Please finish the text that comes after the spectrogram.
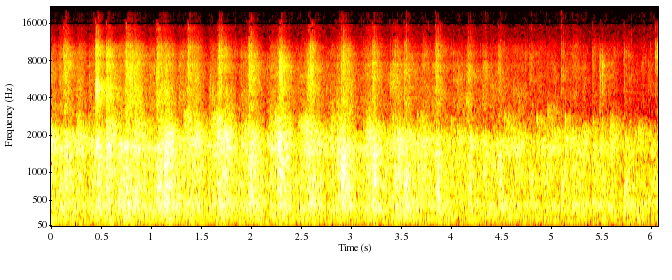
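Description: A church congregation applauds during a sermon, sustained rhythmic clapping from many hands filling the room at moderate loudness, with faint voices mixed in.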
